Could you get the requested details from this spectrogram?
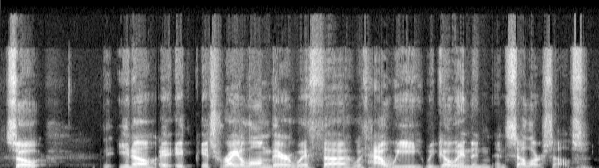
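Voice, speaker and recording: Male recruiter co-host, middle pitch, earnest and halting, dry close mic. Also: steady tone, fairly bright tone, no echo. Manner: earnest, many restarts and repeated words. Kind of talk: casual podcast conversation.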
